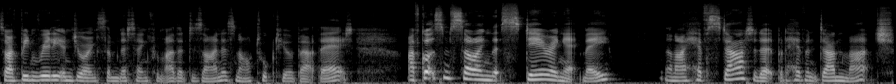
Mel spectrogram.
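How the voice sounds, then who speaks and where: A woman with a New Zealand accent talks at a fairly quick pace and medium pitch, her intonation lively. The recording is very clean, with a silent background. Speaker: knitting podcaster and designer. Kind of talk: casual monologue.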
